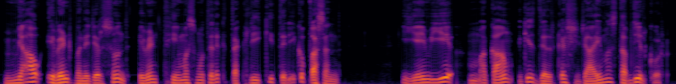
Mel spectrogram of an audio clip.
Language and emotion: Kashmiri, happy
